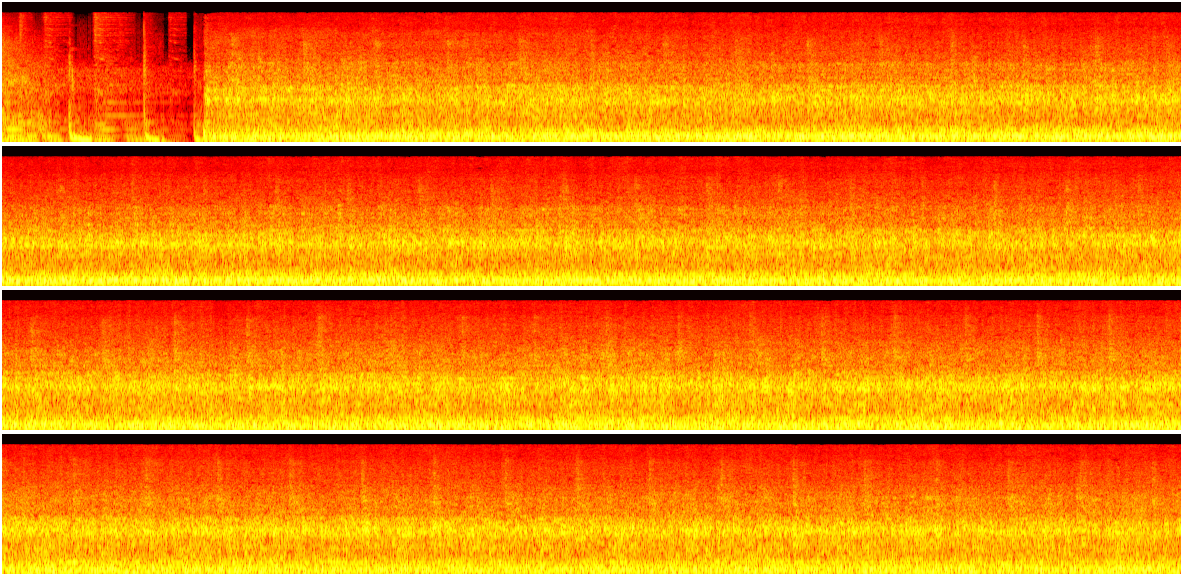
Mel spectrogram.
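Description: A combine harvester's engine roars steadily close by.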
